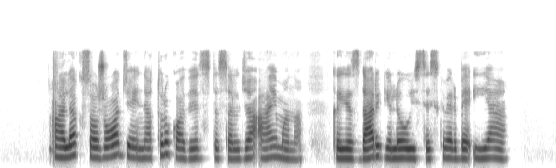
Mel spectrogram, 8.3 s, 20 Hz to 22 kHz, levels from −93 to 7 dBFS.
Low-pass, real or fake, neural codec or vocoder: 7.2 kHz; real; none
